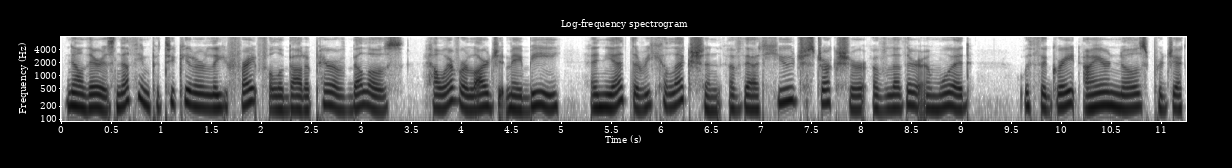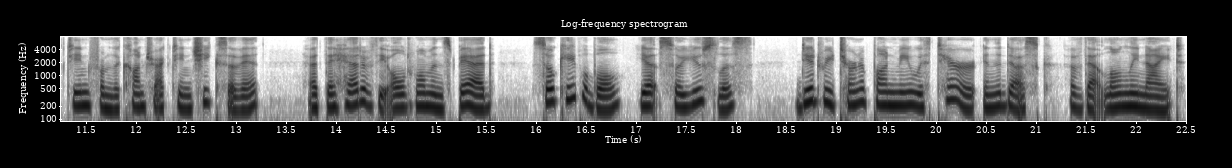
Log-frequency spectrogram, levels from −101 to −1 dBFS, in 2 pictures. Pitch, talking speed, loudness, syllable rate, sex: 195 Hz, 175 wpm, -17 LUFS, 5.0 syllables/s, female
